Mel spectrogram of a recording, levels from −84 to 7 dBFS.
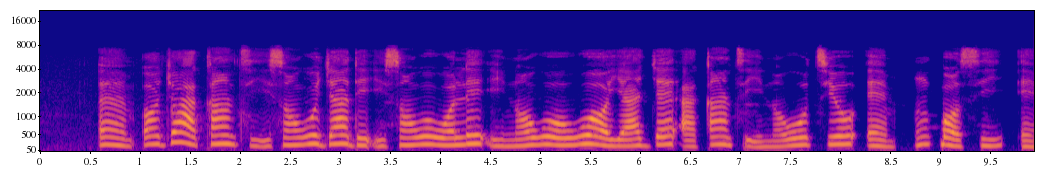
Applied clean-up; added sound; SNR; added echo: none; none; none; none.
